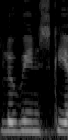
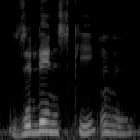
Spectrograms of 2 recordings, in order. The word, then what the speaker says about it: Zelensky: What you say his name is again? Zelensky. Z is the first.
